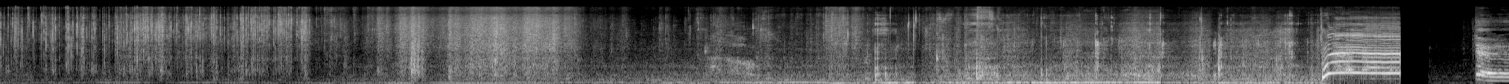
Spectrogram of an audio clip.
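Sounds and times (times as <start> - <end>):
plastic wrapper crinkling: 0.0 - 6.9.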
